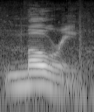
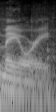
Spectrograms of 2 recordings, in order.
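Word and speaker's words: Māori: It's pronounced Mori, right? Not Maori.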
